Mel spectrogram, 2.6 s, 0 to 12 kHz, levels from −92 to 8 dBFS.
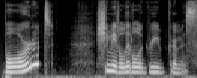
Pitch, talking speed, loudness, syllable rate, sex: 200 Hz, 160 wpm, -15 LUFS, 7.5 syllables/s, female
